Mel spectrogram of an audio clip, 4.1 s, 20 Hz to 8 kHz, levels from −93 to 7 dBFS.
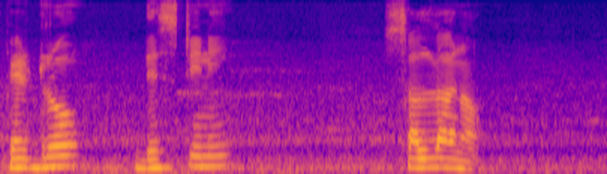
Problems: none marked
